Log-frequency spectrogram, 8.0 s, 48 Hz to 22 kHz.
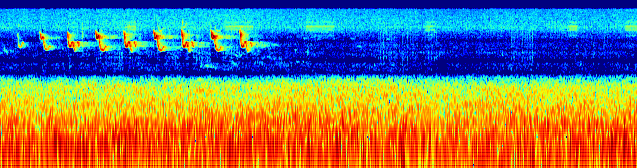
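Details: Garden Common Chiffchaff in Weener, East Frisia, northwestern Germany, recorded May 2022, giving about seven sharp, high falling notes in quick regular succession over three seconds, then a quiet stretch with steady low background noise.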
